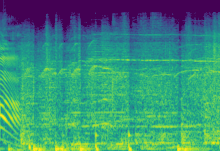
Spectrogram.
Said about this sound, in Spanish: Dale un aplauso Señor fuerte, fuerte, aleluya.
